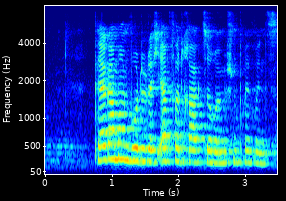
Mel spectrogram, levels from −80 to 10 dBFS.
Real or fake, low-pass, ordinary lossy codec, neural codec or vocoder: real; 7.2 kHz; none; none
